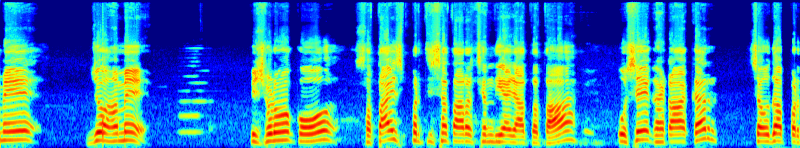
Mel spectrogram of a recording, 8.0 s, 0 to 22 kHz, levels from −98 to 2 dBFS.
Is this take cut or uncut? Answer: uncut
